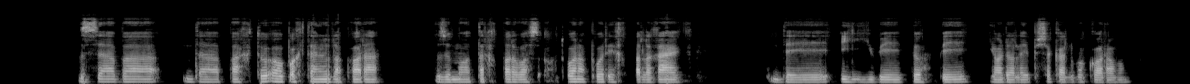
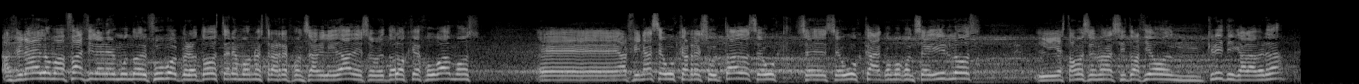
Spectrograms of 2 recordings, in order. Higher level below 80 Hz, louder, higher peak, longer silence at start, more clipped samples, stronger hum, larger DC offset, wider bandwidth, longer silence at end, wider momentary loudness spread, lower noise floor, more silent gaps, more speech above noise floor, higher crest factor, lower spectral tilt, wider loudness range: first, -58 dBFS vs -70 dBFS; about the same, -23 LUFS vs -24 LUFS; first, -2 dBFS vs -8 dBFS; first, 0.8 s vs 0 s; neither; neither; neither; second, 9.6 kHz vs 11.5 kHz; about the same, 0.6 s vs 0.6 s; about the same, 7 LU vs 6 LU; first, under -90 dBFS vs -70 dBFS; first, 1.66-1.80 s, 3.88-4.32 s, 6.29-6.34 s, 7.12-7.66 s, 9.74-9.88 s vs none; first, over 67 dB vs 45 dB; first, 22 dB vs 16 dB; first, -4.5 dB/octave vs -3 dB/octave; about the same, 3 LU vs 2 LU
